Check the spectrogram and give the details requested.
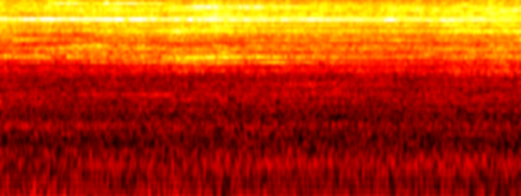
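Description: Diesel freight locomotives passing close by: a steady low engine and rail rumble with a thin, high-pitched whine over it.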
